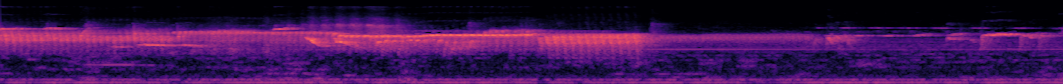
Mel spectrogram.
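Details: Several canaries singing together: loud rattling trills and sweeping whistled notes for about five seconds, then softer scattered whistles and thin tones, with a steady low hum beneath.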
